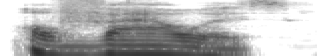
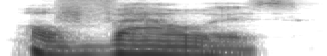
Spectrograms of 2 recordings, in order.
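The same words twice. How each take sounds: Both takes have the same delivery.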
